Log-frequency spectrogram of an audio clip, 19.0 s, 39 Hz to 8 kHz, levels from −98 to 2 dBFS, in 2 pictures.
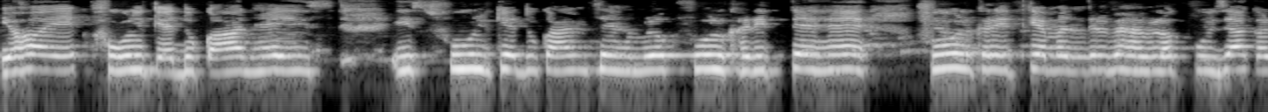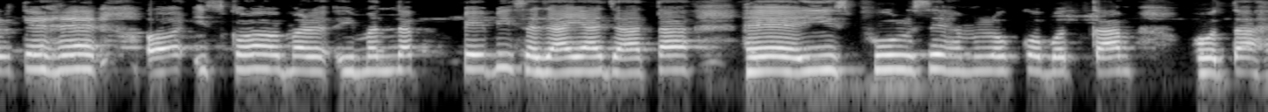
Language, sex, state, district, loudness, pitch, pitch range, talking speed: Hindi, female, Bihar, Kishanganj, -14 LUFS, 280 Hz, 270-295 Hz, 140 wpm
